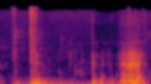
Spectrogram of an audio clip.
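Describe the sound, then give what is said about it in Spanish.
Lions roar in a few deep, loud bursts, each a rough low rumble with a thudding onset, separated by short quieter gaps. “George, esos leones no pueden salir de ahí, ¿no es cierto?”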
